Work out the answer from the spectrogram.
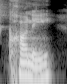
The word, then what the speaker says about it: Goni: it has already an international name known as connie that's the pronunciation of actually it's connie that's the korean name for swan okay so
